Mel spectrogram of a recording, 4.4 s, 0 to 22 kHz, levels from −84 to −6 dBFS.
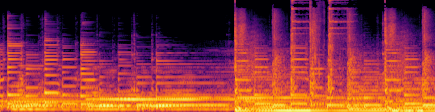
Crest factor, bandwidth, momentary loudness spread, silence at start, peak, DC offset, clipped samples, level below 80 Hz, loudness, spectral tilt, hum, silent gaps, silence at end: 12 dB; over 20 kHz; 4 LU; 0 s; 0 dBFS; under 0.1%; under 0.1%; -18 dBFS; -14 LUFS; -6 dB/octave; none; none; 0 s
